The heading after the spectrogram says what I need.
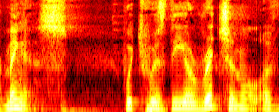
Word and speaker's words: Menzies: Menses in fact preferred his surname to be pronounced in the traditional Scottish manner Mingus which was the original of the nickname Ming the Merciless.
